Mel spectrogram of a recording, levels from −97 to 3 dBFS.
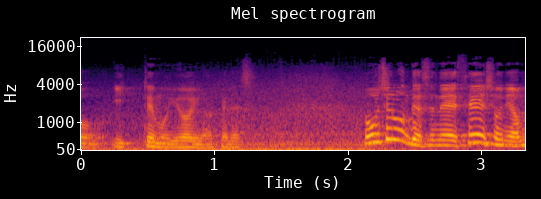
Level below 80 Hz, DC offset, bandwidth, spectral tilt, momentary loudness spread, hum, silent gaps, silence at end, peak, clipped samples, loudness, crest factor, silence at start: -34 dBFS; under 0.1%; 10 kHz; -7 dB/octave; 16 LU; none; none; 0 s; -2 dBFS; under 0.1%; -20 LUFS; 18 dB; 0 s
